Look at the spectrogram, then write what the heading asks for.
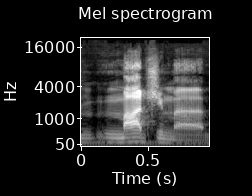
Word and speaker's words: Majima: Mishima's Kazu Mishima. I said the name wrong. It was Majima.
